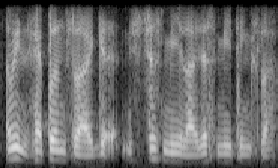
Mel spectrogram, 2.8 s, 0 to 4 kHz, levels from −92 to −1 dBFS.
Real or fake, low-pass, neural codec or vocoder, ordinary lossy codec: real; 3.6 kHz; none; none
